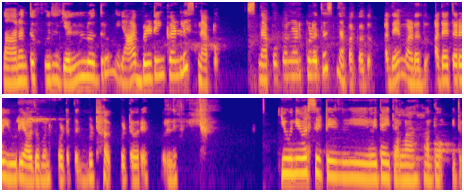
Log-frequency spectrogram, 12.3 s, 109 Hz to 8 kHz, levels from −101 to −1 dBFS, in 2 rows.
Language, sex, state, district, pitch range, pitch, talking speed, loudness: Kannada, female, Karnataka, Mysore, 190-255 Hz, 215 Hz, 135 wpm, -17 LUFS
